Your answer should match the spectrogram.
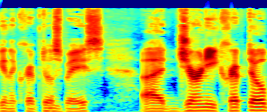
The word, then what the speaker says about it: JRNY Crypto: the crypto space uh journey crypto but it's spelled jrny crypto he's pretty big or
